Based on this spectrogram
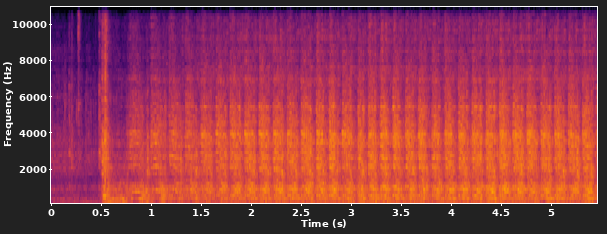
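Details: Engine cranked at full throttle: starter whirs in a steady rhythm of about four beats a second, but the engine never catches; cranks, no start.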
